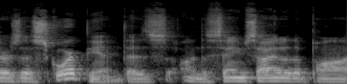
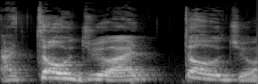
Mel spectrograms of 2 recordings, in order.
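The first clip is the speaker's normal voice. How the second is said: loud, higher angry shout at the bug; angry yelling; 6 semitones higher, 8 dB louder than usual. Retold or imitated. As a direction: yell it out in fury. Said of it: "I'm like".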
